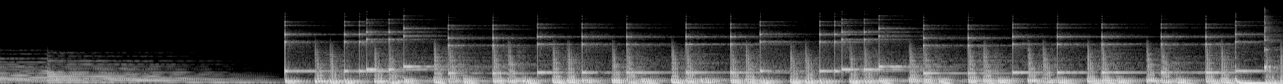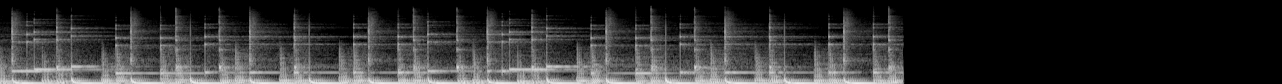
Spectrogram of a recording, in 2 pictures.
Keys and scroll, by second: 2.6 g, 10.6 F3, 11.0 Escape, 11.9 ctrl+g, 14.9 F4, 15.8 F10, 17.1 F9.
